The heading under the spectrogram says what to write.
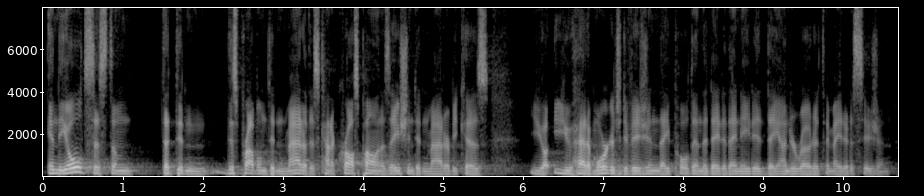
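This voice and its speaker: A middle-aged man from North Carolina delivers a conference keynote and fireside chat on stage in a large hall, holding a handheld mic. His voice is medium-pitched and a little mellow; he's earnest, gestures broadly, and restarts often with frequent ums, while hall reverb fills the recording.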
